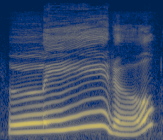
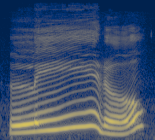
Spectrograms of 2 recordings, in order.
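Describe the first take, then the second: No difference in how they are said.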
